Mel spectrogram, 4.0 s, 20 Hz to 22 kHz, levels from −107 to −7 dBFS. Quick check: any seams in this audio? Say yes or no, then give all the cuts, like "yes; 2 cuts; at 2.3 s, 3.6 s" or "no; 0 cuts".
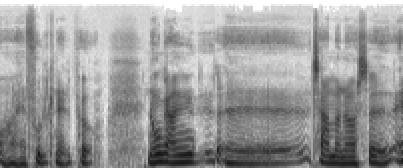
yes; 2 cuts; at 2.1 s, 3.1 s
